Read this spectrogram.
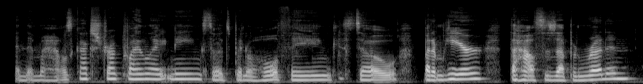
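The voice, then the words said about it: Sick, rough-sounding voice. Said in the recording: “under the weather, feeling a little rough today ... excuse my voice ... I've been sick for about a week”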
